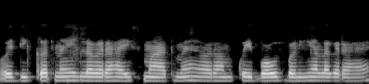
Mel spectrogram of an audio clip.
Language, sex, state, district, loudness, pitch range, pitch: Hindi, female, Uttar Pradesh, Deoria, -16 LUFS, 170-180 Hz, 175 Hz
